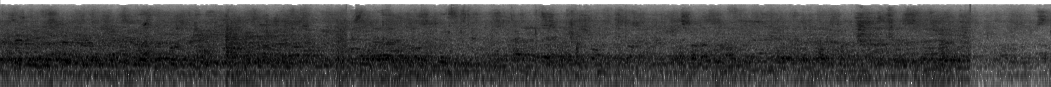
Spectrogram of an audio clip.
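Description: A crowd of men and women chatter nearby in a busy room.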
